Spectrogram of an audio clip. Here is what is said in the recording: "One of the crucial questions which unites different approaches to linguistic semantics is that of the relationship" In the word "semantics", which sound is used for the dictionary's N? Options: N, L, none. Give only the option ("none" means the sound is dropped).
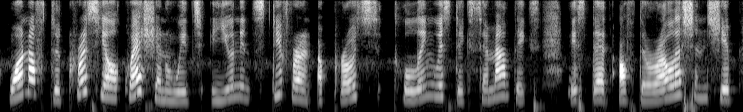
none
